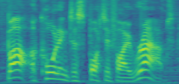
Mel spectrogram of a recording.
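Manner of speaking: usual speaking voice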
